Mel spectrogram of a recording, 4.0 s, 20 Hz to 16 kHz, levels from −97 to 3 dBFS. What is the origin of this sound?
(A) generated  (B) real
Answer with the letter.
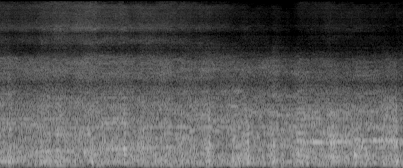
A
